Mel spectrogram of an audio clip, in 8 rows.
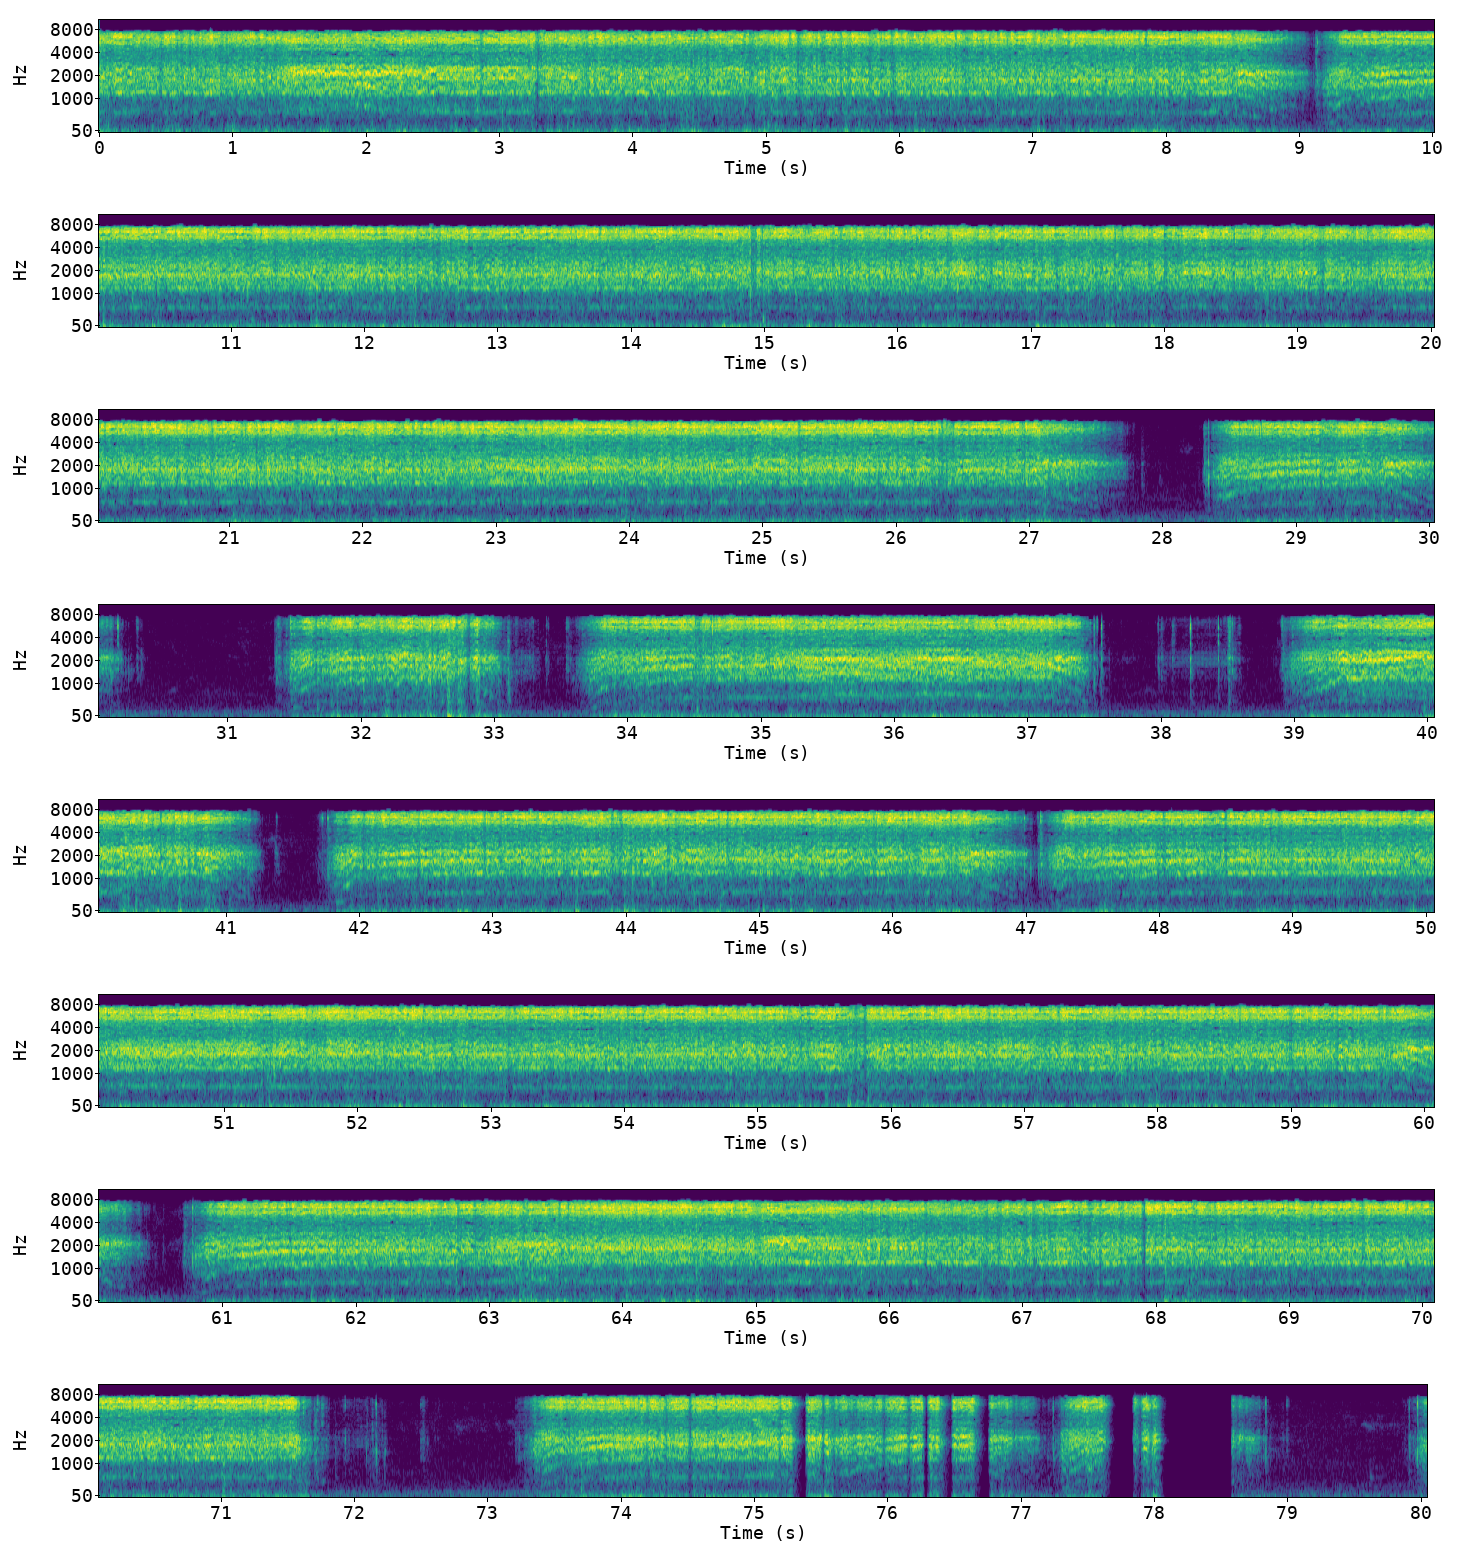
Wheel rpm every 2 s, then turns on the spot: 160, 160, 160, 160, 110, 150, 160, 160, 160, 160, 160, 160, 160, 130, 70, 40, 90, 130, 140, 50, 100, 130, 160, 120, 150, 160, 160, 160, 160, 160, 90, 160, 160, 160, 160, 160, 40, 150, 100, 10.
72-74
